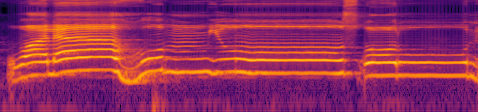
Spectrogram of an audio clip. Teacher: منها عدل ولا ہم، ولا کو تھوڑا سا کھینچنا ہے، الف مدہ ہے، ہم پہ غنہ نہیں کرنا، میم ساکن کے بعد یا گیا ہے تو ادھر کیا ہے؟ اظہار شفوی، غنہ نہیں کرنا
